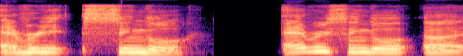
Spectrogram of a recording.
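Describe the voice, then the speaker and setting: A man with a Miami accent on a very clean recording with a silent background. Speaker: philosophy and legal theory discussant. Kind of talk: casual intellectual discussion. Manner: halting, many fillers and restarts.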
